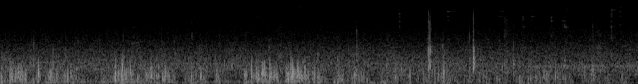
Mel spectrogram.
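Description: Footsteps on a paved walkway as the camera-holder walks, mixed with rumbling wind and handling noise on the microphone. A couple of sharp clicks come about four and a half seconds in.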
